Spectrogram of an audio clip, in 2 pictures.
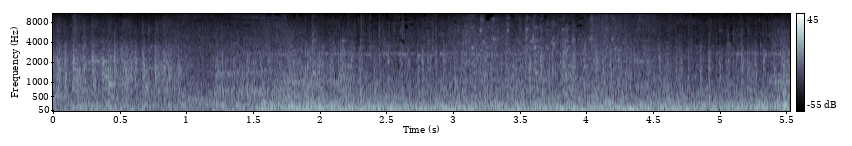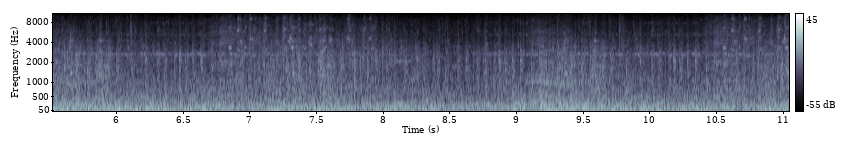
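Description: A heavy wooden lift rumbles steadily as it rises.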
